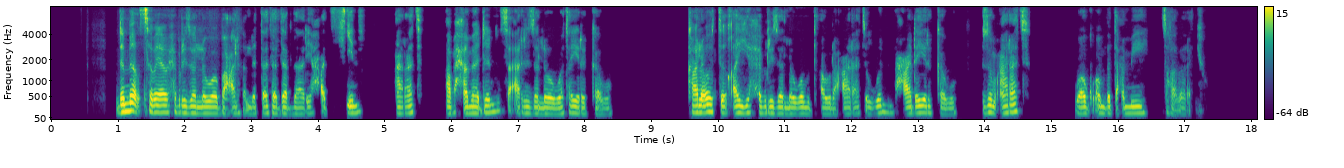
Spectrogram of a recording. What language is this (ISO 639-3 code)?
tir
